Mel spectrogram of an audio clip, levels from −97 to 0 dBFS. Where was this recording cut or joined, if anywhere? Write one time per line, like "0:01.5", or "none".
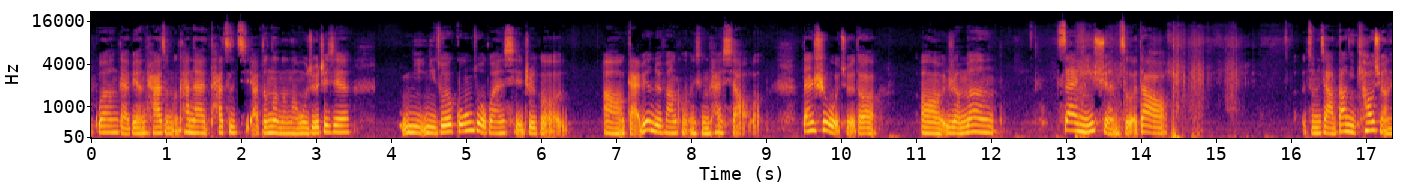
none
